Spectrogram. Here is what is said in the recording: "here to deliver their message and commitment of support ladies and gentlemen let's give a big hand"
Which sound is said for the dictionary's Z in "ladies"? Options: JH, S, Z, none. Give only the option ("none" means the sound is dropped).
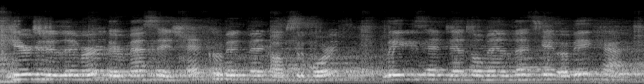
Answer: Z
